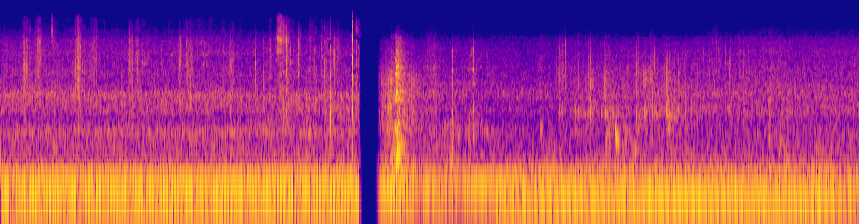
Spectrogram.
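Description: Four-wheel-drive engine running low and steady while reversing a camper trailer, with scattered small crunches and clicks over it. The sound drops out for a moment about four and a half seconds in.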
